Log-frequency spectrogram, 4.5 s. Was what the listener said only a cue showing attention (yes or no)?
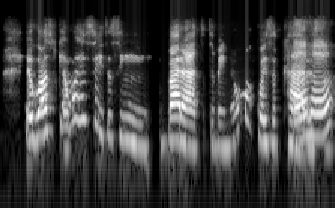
no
